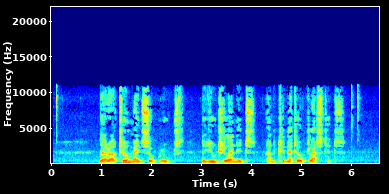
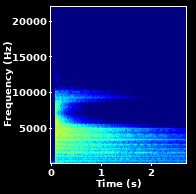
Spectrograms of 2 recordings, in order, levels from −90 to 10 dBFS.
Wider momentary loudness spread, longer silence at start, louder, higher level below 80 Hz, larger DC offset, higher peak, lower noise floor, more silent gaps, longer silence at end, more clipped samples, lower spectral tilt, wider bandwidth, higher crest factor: second, 17 LU vs 25 LU; first, 0.95 s vs 0.1 s; first, -16 LUFS vs -28 LUFS; first, -64 dBFS vs -72 dBFS; neither; first, -2 dBFS vs -10 dBFS; second, -46 dBFS vs -55 dBFS; neither; first, 0.4 s vs 0.15 s; neither; first, -3 dB/octave vs 2 dB/octave; second, 11.5 kHz vs 15 kHz; second, 16 dB vs 24 dB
